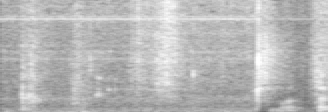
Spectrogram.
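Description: Foil crinkles as it is unwrapped.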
